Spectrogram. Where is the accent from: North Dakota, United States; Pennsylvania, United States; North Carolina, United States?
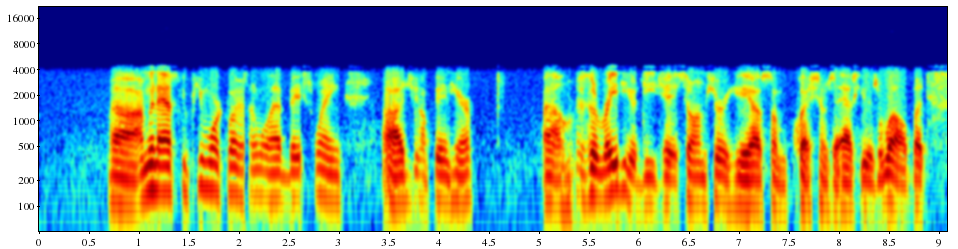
North Dakota, United States; Fargo; I'm from Fargo, North Dakota.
